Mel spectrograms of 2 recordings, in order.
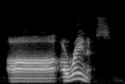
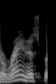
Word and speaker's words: Arenas: the pronunciation isn't Arenas, but it's Arenas.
